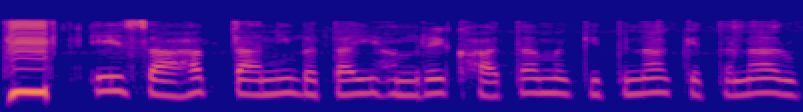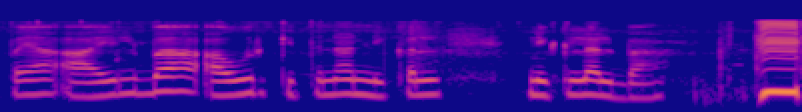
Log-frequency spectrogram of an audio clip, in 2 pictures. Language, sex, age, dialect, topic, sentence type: Bhojpuri, female, 18-24, Western, banking, question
